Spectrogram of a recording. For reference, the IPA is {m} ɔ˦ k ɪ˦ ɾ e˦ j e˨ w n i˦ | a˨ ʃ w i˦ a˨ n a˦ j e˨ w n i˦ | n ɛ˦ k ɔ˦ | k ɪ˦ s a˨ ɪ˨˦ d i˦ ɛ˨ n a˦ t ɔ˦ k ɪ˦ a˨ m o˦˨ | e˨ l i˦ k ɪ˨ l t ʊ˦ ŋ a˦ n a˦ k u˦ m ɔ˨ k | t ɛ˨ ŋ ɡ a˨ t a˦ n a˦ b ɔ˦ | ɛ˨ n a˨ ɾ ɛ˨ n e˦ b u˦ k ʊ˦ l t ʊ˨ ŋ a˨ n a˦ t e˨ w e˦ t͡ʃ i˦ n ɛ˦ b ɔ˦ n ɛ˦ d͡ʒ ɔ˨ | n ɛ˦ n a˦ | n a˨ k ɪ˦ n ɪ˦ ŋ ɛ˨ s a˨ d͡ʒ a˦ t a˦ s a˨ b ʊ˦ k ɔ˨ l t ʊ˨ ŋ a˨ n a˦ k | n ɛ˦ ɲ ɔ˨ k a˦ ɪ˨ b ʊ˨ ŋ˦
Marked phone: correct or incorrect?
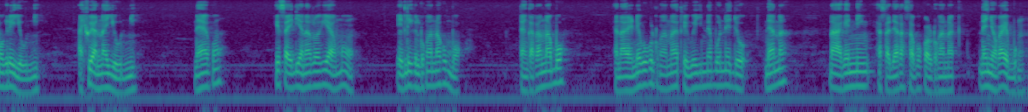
correct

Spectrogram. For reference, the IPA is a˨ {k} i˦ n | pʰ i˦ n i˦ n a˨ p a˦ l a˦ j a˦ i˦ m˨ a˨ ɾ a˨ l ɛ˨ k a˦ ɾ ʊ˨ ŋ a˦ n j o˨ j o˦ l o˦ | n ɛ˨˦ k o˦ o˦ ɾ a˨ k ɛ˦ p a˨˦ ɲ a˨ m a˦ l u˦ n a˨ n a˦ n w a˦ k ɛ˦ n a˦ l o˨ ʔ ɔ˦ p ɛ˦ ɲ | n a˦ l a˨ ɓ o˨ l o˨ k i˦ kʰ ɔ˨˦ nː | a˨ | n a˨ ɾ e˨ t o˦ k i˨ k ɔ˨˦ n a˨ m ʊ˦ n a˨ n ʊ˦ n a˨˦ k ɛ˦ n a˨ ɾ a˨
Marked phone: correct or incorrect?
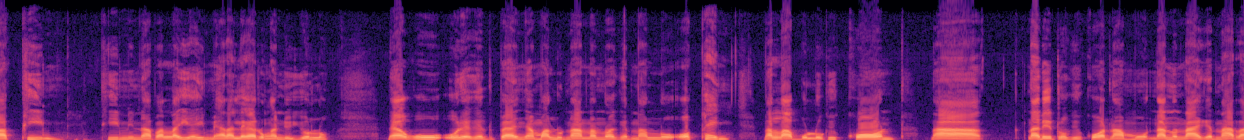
incorrect: p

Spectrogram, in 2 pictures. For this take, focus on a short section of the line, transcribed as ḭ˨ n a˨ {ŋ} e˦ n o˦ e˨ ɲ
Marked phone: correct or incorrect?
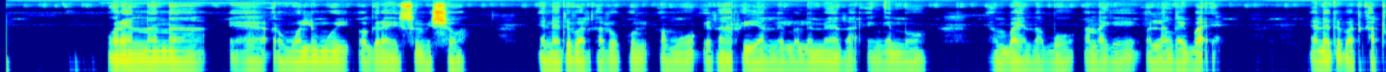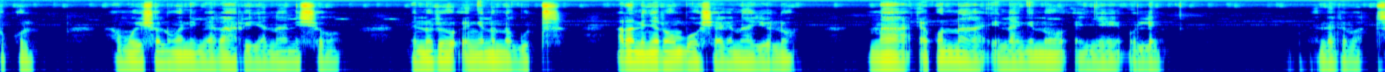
correct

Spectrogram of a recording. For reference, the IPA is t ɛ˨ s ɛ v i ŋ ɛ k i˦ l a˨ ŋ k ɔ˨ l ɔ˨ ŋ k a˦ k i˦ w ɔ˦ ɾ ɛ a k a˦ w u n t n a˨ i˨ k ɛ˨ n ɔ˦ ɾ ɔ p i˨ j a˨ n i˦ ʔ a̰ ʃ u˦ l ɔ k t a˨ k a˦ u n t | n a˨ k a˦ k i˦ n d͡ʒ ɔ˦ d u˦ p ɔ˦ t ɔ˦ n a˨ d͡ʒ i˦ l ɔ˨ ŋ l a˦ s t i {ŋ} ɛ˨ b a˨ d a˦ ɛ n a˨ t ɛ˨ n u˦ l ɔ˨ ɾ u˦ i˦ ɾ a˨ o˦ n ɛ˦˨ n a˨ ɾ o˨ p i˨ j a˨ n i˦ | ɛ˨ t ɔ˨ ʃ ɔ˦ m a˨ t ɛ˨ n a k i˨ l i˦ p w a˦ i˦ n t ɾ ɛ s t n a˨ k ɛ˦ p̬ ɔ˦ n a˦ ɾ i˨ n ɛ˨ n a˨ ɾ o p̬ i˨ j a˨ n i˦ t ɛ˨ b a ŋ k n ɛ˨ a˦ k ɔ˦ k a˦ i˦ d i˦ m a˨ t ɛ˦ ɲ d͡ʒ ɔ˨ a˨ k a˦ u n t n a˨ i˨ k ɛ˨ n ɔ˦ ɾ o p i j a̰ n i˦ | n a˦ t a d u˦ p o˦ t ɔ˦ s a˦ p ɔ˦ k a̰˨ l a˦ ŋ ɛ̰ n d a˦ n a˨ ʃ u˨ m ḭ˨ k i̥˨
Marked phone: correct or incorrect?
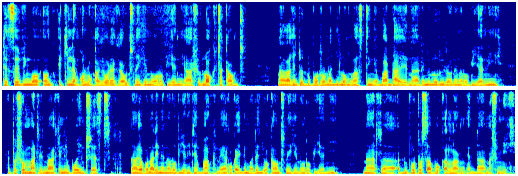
correct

